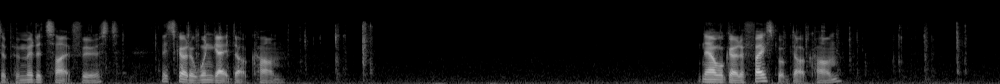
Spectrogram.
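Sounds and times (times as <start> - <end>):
computer keyboard keystrokes: 1.0 - 3.8, 7.8 - 9.8.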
